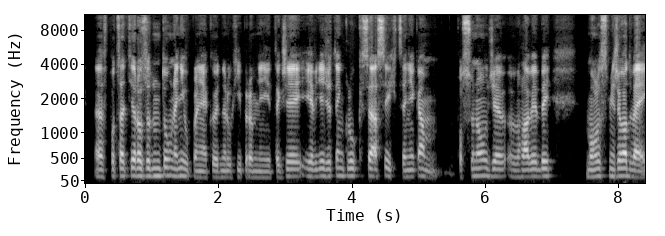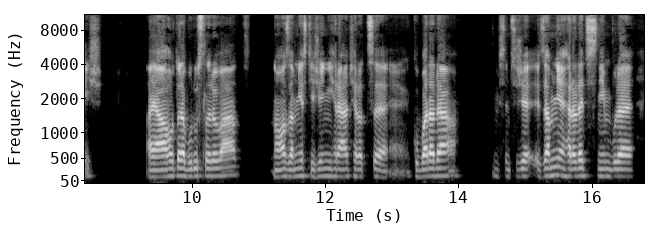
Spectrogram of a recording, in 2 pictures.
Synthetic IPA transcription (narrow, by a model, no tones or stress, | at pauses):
fpot̪st̪acɛɾo̞zɦodnut̪̬ownɛɲɪuːpl̩ɲɛjako̞jɛdno̞duxiːpɾo̞mɲɛɲɪt̪t̪ːaɡʒɛjɛvɪɟɛt̪ʒɛt̪ɛnk̬luksɛasɪxt͡sɛɲɛkam | po̞suno̞wt̪ʒɛvɦlavjɛbɪ | mo̞ɦl̩smɲɛɾo̞vat̪vɛjʃ | ʔajaːɦo̞t̪ɛɾabuduslɛdo̞vat̪̚ | no̞azamɲɛs̬cɛʒɛɲiːɦɾaːt͡ʃɦɾat̪̚t͡sɛkubaɾada | mɪslɪmsɪʒɛzamɲɛɦɾadɛt͡ssɲɪmbudɛ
